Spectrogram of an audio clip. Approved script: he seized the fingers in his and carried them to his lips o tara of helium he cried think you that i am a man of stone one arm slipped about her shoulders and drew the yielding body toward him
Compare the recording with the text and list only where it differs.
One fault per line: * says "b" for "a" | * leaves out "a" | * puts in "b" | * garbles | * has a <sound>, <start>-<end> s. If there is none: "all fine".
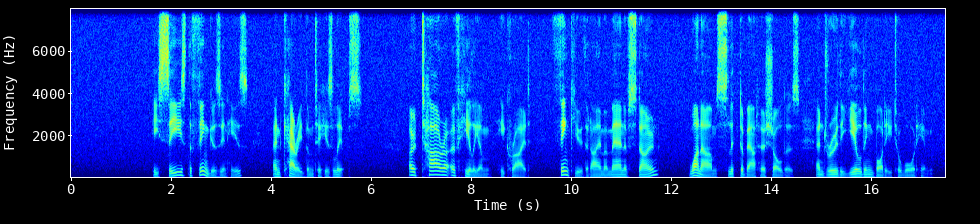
all fine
